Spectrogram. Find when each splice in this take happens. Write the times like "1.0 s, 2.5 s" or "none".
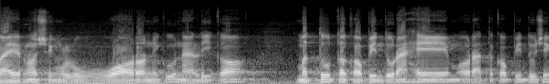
none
